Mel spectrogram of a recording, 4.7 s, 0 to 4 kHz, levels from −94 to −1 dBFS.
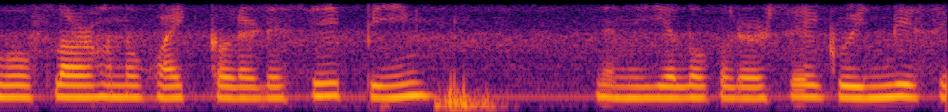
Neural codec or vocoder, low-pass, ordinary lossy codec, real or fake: none; 3.6 kHz; none; real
